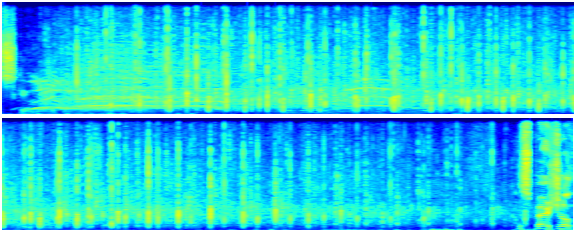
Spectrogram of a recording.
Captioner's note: applause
